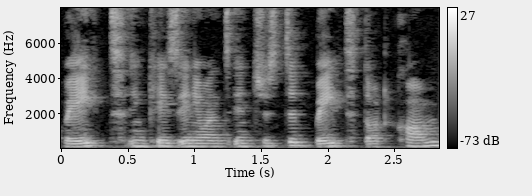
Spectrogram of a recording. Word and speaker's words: Bayt: So it's Bait there. And yes, I know I'm saying it wrong. I'm not saying it the Arabic way, but I'm not Arabic, guys.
